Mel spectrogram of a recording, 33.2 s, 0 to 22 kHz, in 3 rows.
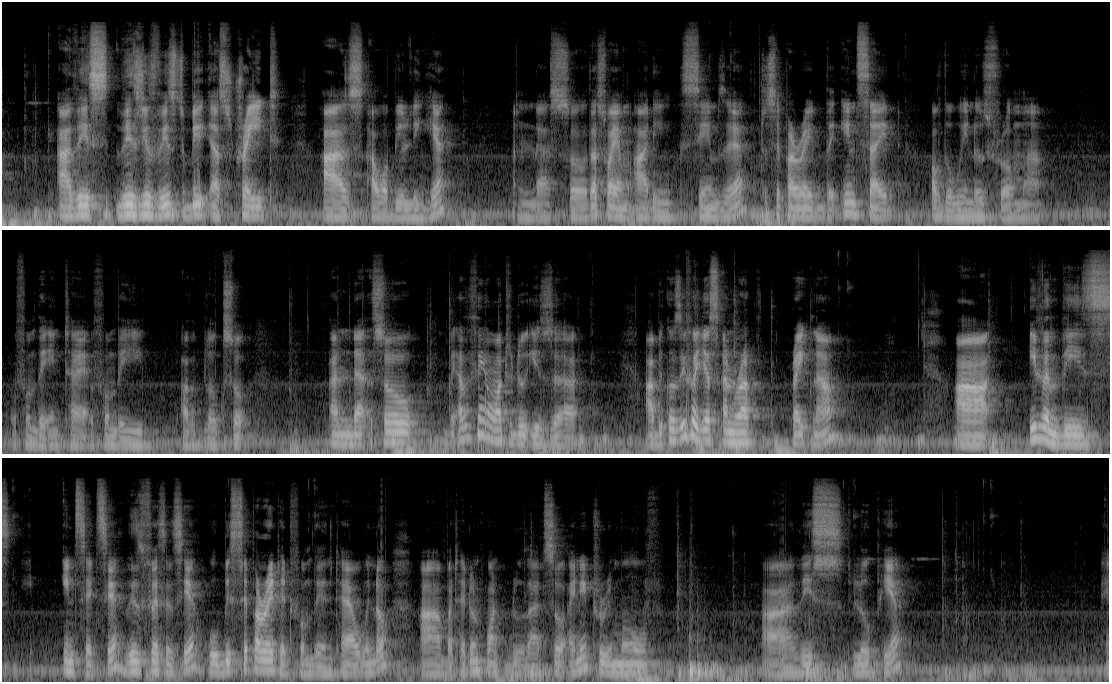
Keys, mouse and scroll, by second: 0.3 KP_1, 2.1-2.9 scroll down 2, 2.9-4.7 scroll up 2, 4.7 `, 7.6 alt+a, 7.8 scroll up 1, 8.6 `, 13.4 click, 14.1 `, 15.3 KP_1, 15.8 KP_3, 16.8 1, 17.3-18.0 scroll up 2, 18.0 `, 18.4 a, 21.0 `, 21.6 2, 22.2 click, 23.6 3, 24.5 click, 26.6 a, 27.4 KP_1, 28.9 KP_3, 30.3 alt+a, 30.6 alt+click, 31.6 2, 32.0 alt+click.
